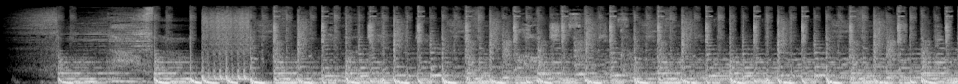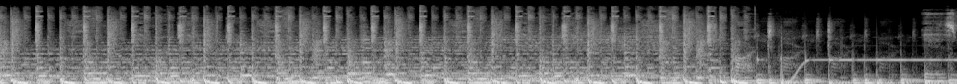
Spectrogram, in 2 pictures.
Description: ELECTRO

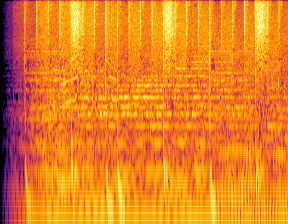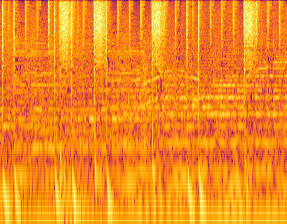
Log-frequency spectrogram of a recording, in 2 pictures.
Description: LOUNGE

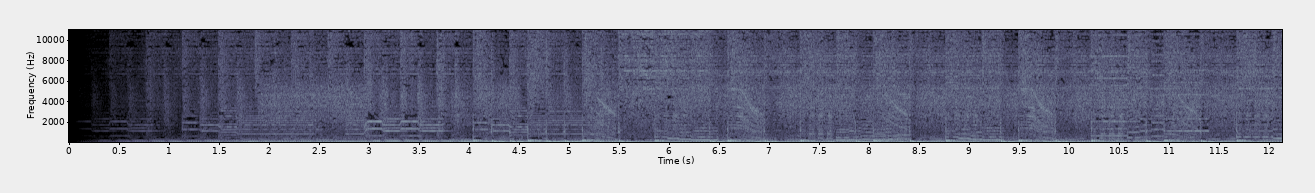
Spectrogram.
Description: ENERGETIC

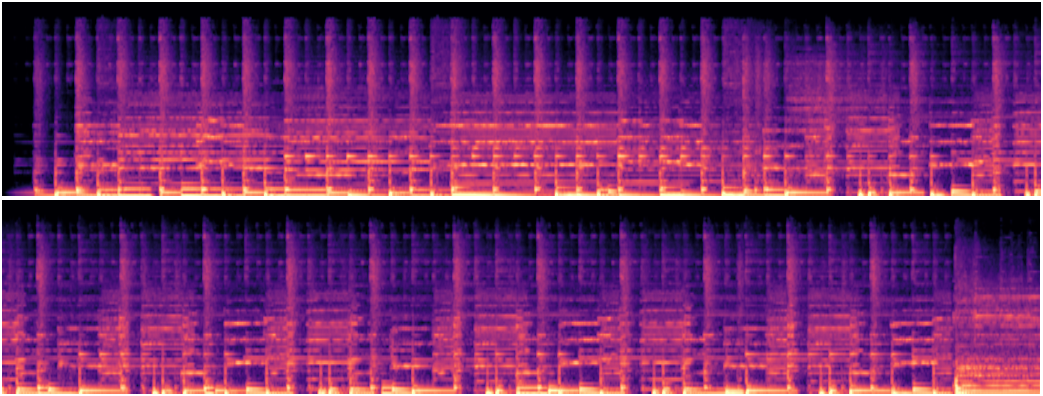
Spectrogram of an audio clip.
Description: EASYLISTENING

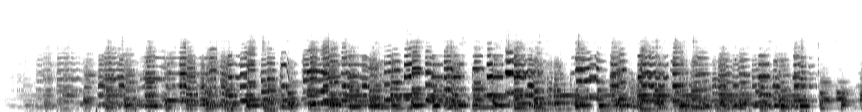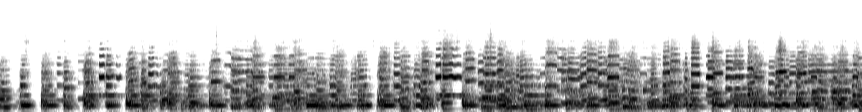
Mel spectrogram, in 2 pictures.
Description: OldJazz

